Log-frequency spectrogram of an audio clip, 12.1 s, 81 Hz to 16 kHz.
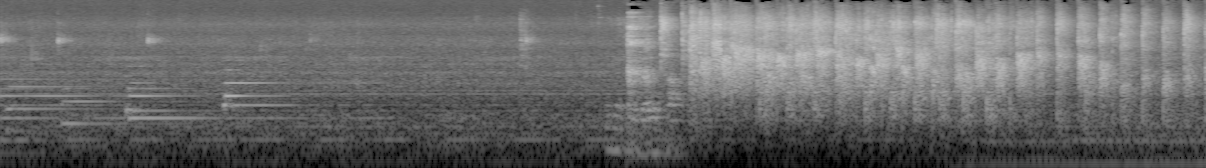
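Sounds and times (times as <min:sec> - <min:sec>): keyboard chords ringing: 0:00.0 - 0:04.1.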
